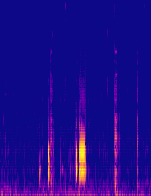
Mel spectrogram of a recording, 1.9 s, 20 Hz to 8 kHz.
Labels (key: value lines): label: biophony, knock croak
recorder: SoundTrap 300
